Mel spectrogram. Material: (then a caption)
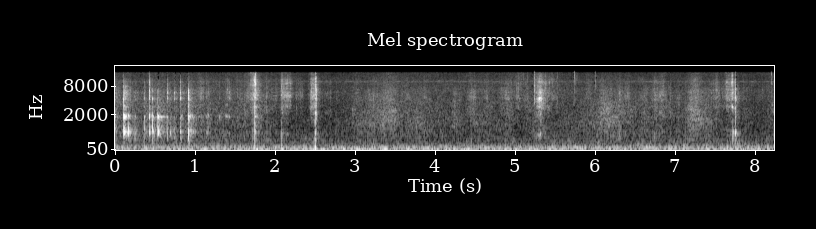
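Wood. A hand-sized hollow wooden cup is held in both hands and tapped and scratched with fingernails. Crisp, short clicks come in an irregular cluster at the start, then sparser taps over a soft scratchy hiss. The taps ring with a faint pitch near 1.8 kHz and have bright high edges.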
